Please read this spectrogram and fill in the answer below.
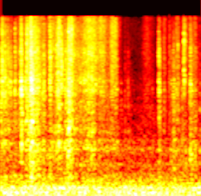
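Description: Paper takeout bag rustling and crinkling as it is handled, dying away a little past halfway, over a steady low rumble.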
